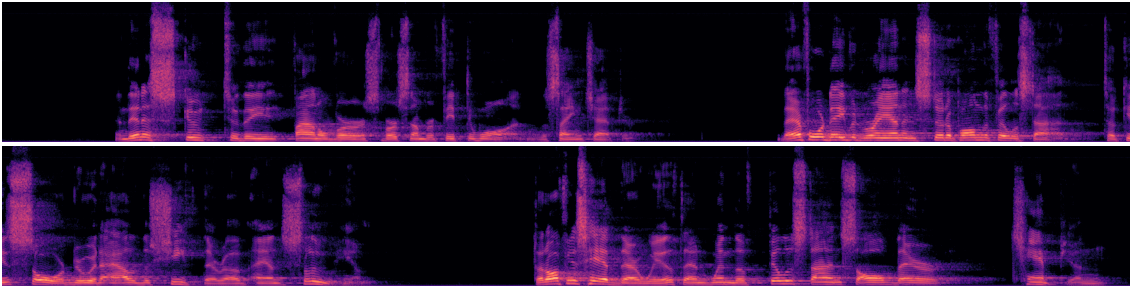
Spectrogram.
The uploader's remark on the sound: A sermon preached Wednesday Morning during our Spring Jubilee, on March 29, 2023.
